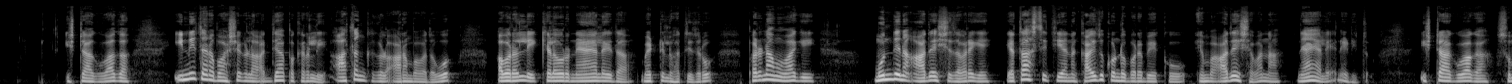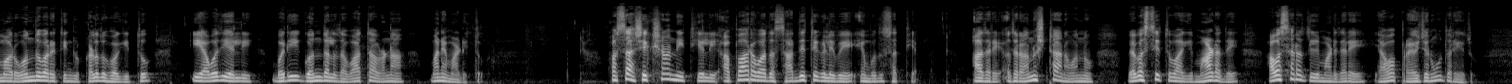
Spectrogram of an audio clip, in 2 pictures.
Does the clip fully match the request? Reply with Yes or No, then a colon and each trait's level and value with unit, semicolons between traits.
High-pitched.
No: medium, 160 Hz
